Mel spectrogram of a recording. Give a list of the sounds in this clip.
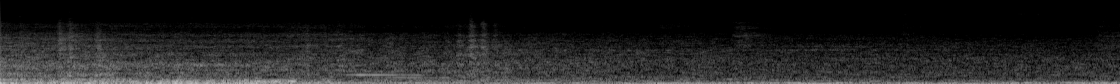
large-sounding engine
